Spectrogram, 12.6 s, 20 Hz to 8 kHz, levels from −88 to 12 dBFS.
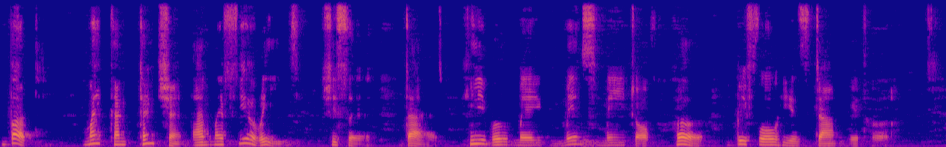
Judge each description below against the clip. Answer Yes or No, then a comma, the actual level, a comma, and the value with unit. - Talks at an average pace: No, slow, 105 wpm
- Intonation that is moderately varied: No, wide, 7.5 semitones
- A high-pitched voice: No, medium, 140 Hz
